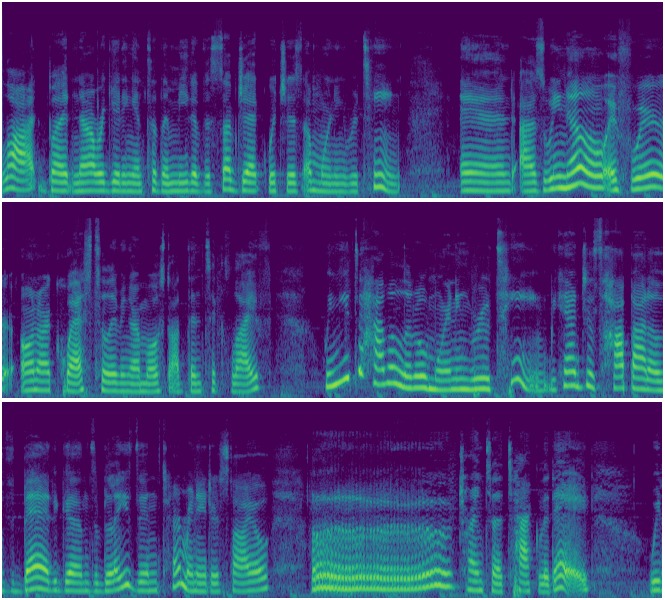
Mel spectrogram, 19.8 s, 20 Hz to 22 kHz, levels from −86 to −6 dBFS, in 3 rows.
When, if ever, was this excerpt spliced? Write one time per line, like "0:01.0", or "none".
none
